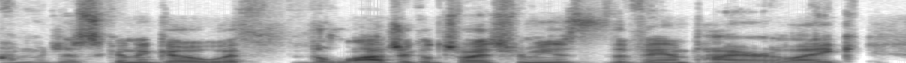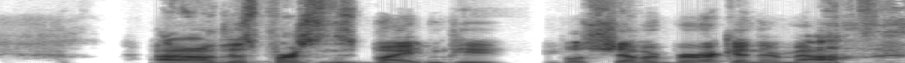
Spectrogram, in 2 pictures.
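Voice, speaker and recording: A man's bright, sharp tone with vocal fry and lively intonation, at a very fast pace over a quiet background. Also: medium pitch for a man. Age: 40s. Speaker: educator and musician. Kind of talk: casual chat. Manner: animated.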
